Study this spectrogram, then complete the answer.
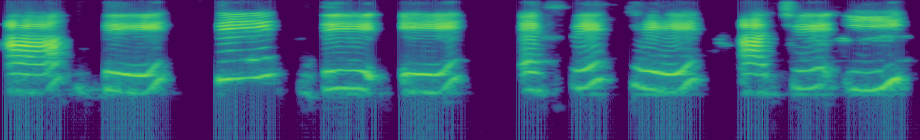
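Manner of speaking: very slow, each letter drawn out; slow teacher's drill, letters stretched apart; slow letter recital. Shown as a demonstration. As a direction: spell the alphabet slowly for pupils to copy. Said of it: "हम करते हैं अब ए से".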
